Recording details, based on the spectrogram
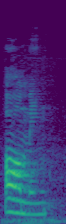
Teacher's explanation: Le H en portugais, il a toujours un son muet. Il n'est pas muet comme c'est un mot arabe, mais en général, les mots qui sont d'origine de la langue portugaise, ils ont toujours un son muet, même s'ils commencent par H.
